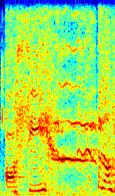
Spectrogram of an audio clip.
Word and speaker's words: Aussie: They said that I was saying Aussie wrong because they're S's and not zeds. And I'm like, I am Australian. I know how we say that. And sometimes different places pronounce things differently. And Aussie is pr pronounced Aussie even though it's s's. And man, they didn't believe me. They were saying, "You don't even sound Australian. You're definitely lying. It's definitely Aussie."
